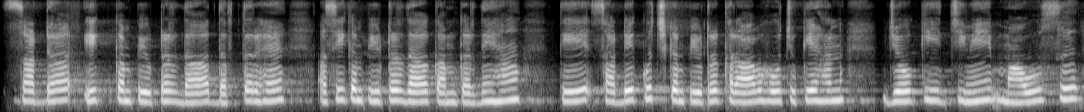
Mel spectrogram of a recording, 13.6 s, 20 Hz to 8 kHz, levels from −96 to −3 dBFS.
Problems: background conversations at intervals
